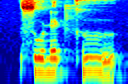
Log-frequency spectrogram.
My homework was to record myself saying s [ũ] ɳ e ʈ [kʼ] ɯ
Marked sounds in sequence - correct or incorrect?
incorrect, correct

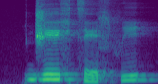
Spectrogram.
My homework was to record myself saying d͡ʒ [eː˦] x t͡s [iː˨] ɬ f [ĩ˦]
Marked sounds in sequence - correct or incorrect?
correct, incorrect, incorrect

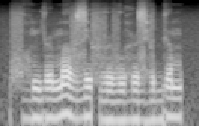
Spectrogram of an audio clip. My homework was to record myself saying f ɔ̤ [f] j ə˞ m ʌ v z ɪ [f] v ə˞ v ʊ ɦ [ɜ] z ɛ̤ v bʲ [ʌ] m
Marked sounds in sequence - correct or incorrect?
incorrect, correct, incorrect, correct

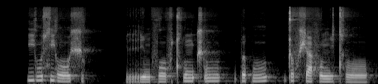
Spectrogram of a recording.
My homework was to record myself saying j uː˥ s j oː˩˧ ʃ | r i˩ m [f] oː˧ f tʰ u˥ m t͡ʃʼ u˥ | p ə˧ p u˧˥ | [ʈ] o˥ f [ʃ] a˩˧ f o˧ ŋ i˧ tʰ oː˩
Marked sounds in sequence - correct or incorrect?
correct, correct, correct

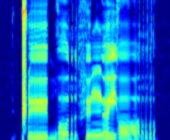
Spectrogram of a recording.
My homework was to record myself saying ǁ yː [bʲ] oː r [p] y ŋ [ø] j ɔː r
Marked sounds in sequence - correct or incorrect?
incorrect, incorrect, correct

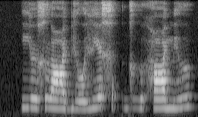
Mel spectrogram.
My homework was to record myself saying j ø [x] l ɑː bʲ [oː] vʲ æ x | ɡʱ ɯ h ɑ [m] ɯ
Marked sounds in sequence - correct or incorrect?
correct, correct, incorrect

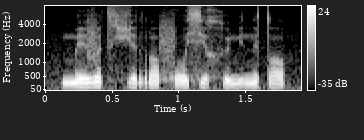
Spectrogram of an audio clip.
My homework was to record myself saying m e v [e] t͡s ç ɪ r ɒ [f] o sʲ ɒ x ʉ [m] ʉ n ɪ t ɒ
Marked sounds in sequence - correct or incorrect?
incorrect, correct, incorrect

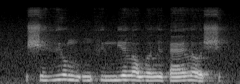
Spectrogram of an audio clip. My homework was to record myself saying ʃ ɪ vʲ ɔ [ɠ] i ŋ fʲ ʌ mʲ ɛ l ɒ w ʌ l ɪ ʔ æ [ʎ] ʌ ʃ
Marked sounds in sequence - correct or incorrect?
incorrect, incorrect

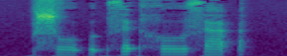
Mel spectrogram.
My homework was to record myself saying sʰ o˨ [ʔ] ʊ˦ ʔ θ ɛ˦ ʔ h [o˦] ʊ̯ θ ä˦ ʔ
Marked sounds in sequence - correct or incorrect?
correct, correct

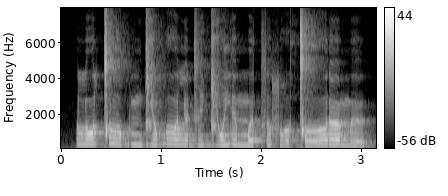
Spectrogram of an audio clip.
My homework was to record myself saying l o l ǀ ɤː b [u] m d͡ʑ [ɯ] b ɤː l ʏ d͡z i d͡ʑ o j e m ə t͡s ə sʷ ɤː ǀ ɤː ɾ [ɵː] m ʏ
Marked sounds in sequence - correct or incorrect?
incorrect, incorrect, incorrect

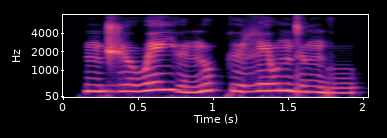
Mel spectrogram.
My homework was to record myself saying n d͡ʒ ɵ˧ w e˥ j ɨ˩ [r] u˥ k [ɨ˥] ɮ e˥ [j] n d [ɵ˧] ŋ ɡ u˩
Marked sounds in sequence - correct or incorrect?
incorrect, incorrect, incorrect, correct

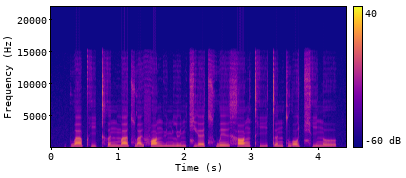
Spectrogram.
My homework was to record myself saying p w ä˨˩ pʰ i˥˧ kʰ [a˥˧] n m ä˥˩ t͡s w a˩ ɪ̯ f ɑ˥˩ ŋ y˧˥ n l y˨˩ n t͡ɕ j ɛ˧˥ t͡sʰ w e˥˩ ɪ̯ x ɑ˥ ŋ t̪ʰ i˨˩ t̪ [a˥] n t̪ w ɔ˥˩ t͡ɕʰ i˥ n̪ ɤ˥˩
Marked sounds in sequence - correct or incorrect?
incorrect, incorrect

